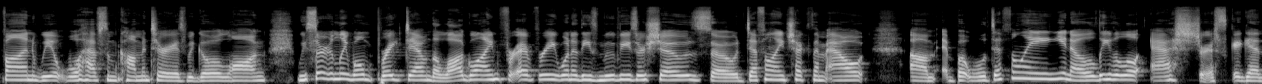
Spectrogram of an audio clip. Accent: Florida, United States; also born or lived in Boston; now in Los Angeles, United States; when I lived in Boston and growing up in Florida

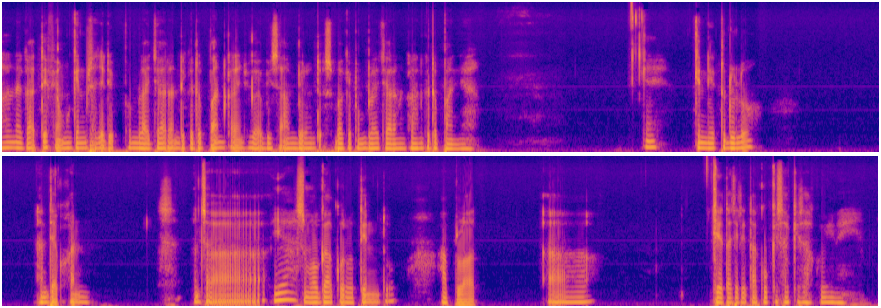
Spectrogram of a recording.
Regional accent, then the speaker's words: Batam, Riau Islands, Indonesia; aku orang Batam

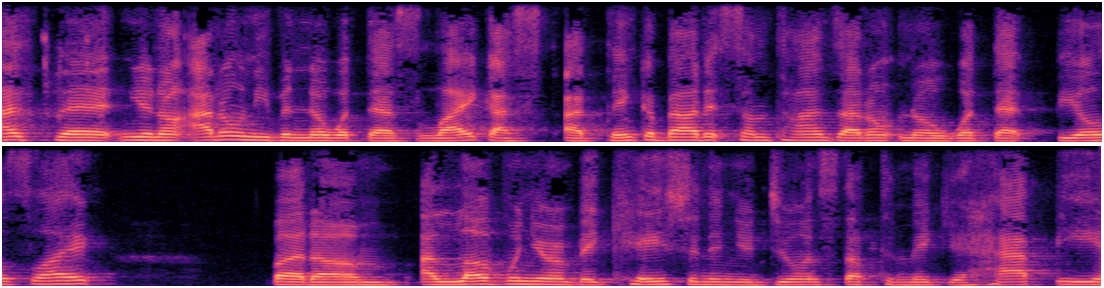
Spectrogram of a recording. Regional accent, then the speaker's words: New York City, New York, United States; moved away as an adult; now in Los Angeles, United States; I'm from, I'm born and raised in Brooklyn.

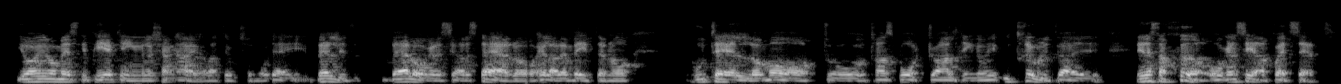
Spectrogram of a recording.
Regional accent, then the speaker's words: Sweden; moved away as an adult; now in United States; I grund och botten är jag svensk

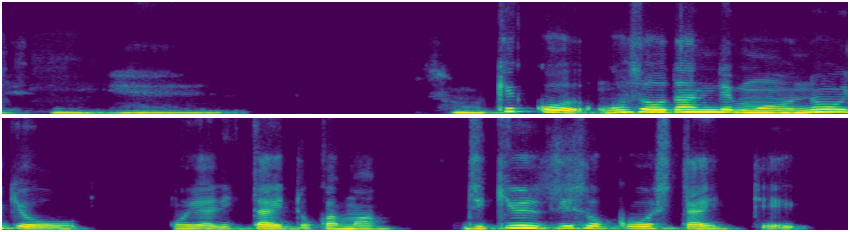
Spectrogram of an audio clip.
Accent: Tateyama, Toyama, Japan; also born or lived in Tokyo; now in Imizu, Japan; 立山市出身なんですけど、小学生の時に立山登山の

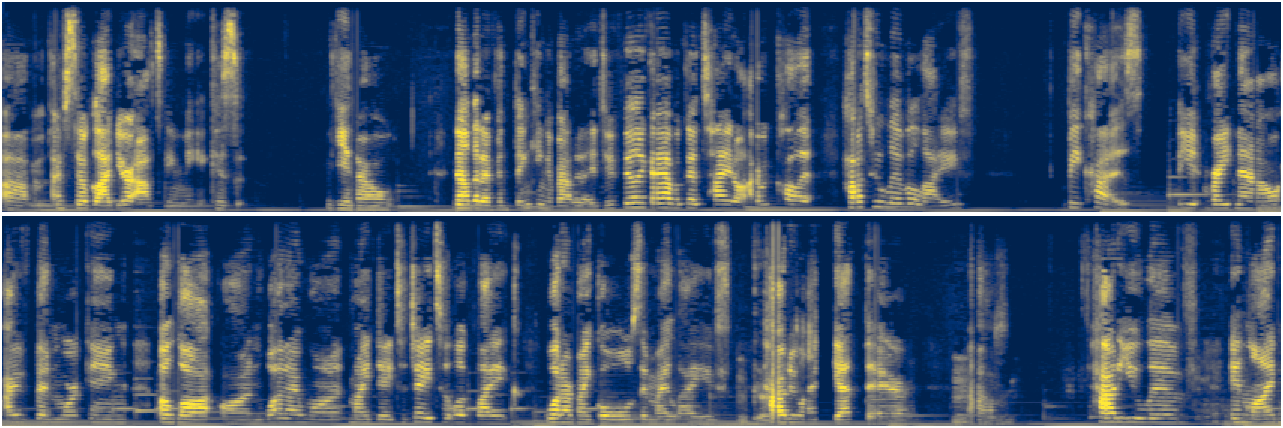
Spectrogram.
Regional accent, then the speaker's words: Michigan, United States; born there; also born or lived in Dayton; I feel like I'm not from Dayton originally. I was actually born in Michigan and moved military. My dad is Air Force, but I feel like I'm Dayton born and raised essentially now.

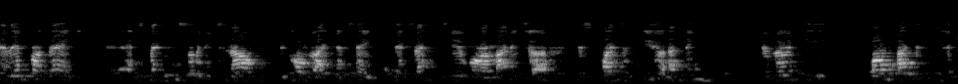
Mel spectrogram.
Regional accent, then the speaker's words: Nottingham, East Midlands, United Kingdom; I come from Nottingham, and Nottingham is very diverse, very multicultural.

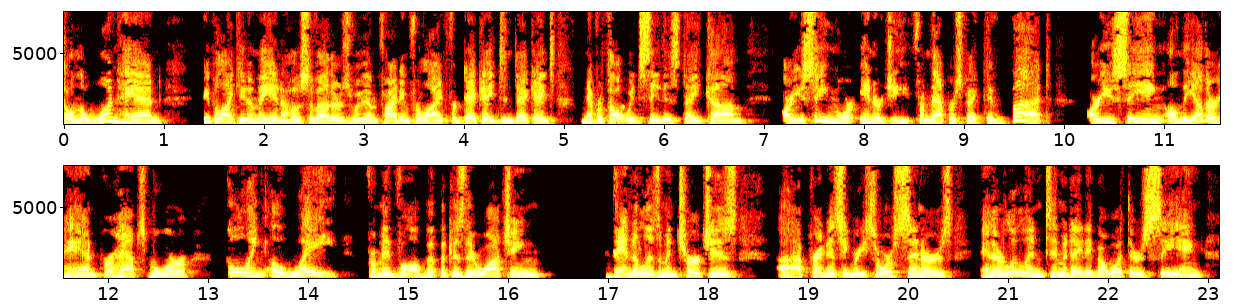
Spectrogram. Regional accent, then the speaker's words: Georgia, United States; my home state of Georgia

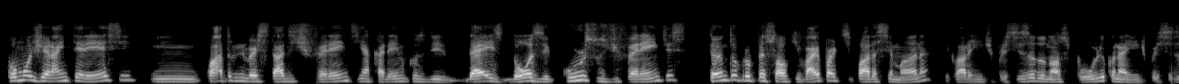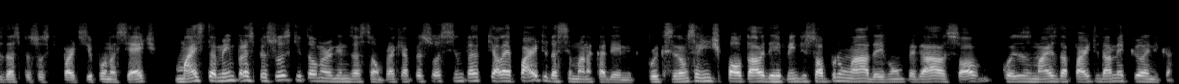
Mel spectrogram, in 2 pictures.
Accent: Ponta Grossa, Paraná, Brazil; Sou natural aqui de Ponta Grossa

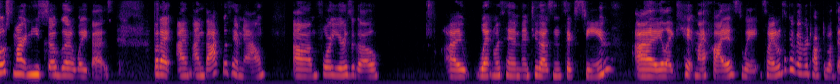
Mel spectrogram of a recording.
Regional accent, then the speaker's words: Garden River, Ontario, Canada; now in Toronto, Canada; I'm originally from Garden River

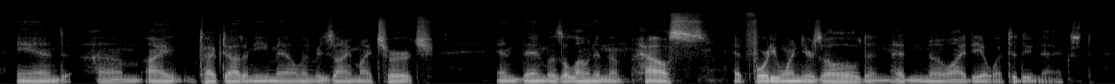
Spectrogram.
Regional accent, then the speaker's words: Colorado, United States; moved away as an adult; also born or lived in Oklahoma / Seattle, Washington; My wife and I are both born and raised in Colorado

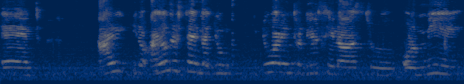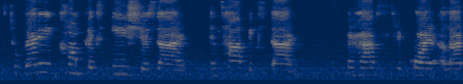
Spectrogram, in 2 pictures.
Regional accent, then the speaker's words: Dominican Republic; now in New York, United States; I was born in the Dominican Republic, and I live in New York.

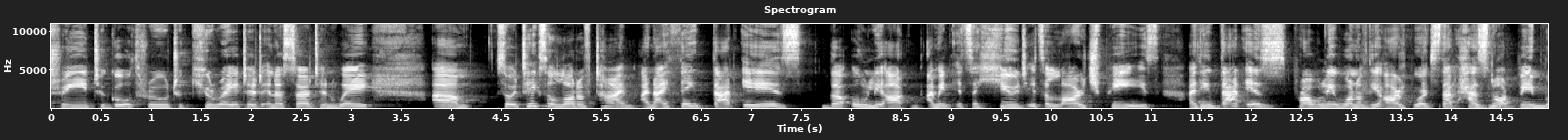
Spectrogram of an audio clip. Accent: Bangladesh; we're from Bangladesh and we got our independence in 1971.

